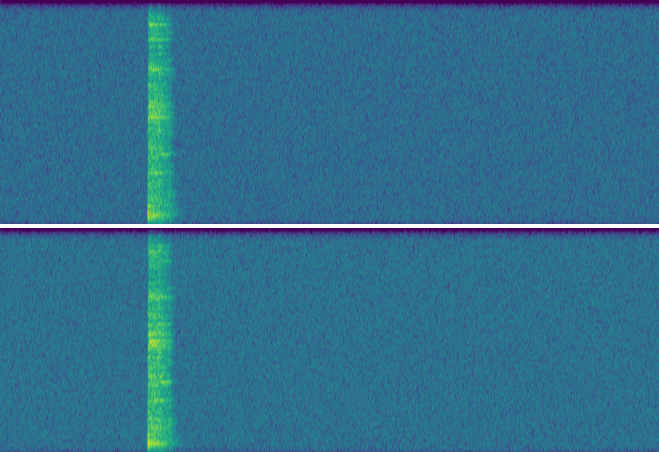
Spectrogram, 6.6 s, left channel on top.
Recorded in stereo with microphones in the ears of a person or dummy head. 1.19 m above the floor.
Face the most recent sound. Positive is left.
turn(degrees=-5)  # may be behind; listen again after turning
